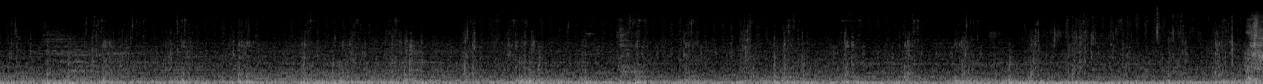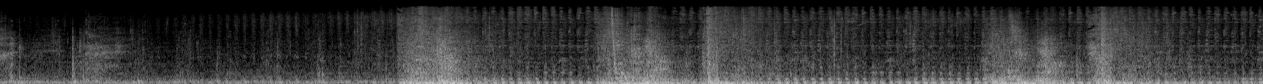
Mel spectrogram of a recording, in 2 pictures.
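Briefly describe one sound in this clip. A low mechanical drone hums steadily.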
